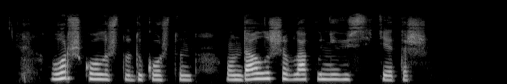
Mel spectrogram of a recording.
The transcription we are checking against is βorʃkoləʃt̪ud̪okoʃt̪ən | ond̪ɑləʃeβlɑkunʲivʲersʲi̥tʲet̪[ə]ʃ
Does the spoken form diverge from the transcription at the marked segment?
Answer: no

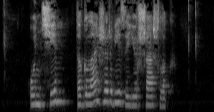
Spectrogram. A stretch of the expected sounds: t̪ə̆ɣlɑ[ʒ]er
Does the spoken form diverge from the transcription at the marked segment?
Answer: no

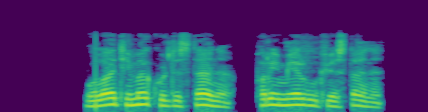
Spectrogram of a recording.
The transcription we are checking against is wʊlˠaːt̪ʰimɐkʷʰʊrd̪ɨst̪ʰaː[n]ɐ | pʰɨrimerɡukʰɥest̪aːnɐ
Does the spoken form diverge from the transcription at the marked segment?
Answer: no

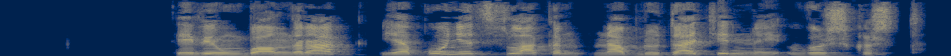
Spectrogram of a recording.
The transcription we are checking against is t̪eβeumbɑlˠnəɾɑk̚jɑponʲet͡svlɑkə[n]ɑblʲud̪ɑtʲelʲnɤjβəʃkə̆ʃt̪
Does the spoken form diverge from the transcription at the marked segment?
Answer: yes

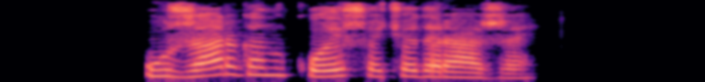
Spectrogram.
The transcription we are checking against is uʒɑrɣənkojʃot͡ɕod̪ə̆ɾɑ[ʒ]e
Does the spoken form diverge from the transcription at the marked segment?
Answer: no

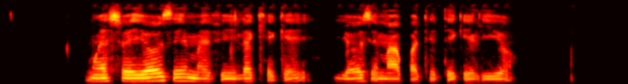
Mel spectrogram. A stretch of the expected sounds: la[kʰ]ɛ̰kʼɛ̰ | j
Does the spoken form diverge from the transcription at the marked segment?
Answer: no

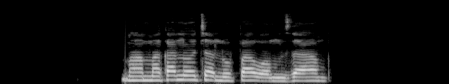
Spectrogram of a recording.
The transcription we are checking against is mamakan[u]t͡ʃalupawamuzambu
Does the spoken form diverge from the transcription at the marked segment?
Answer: yes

